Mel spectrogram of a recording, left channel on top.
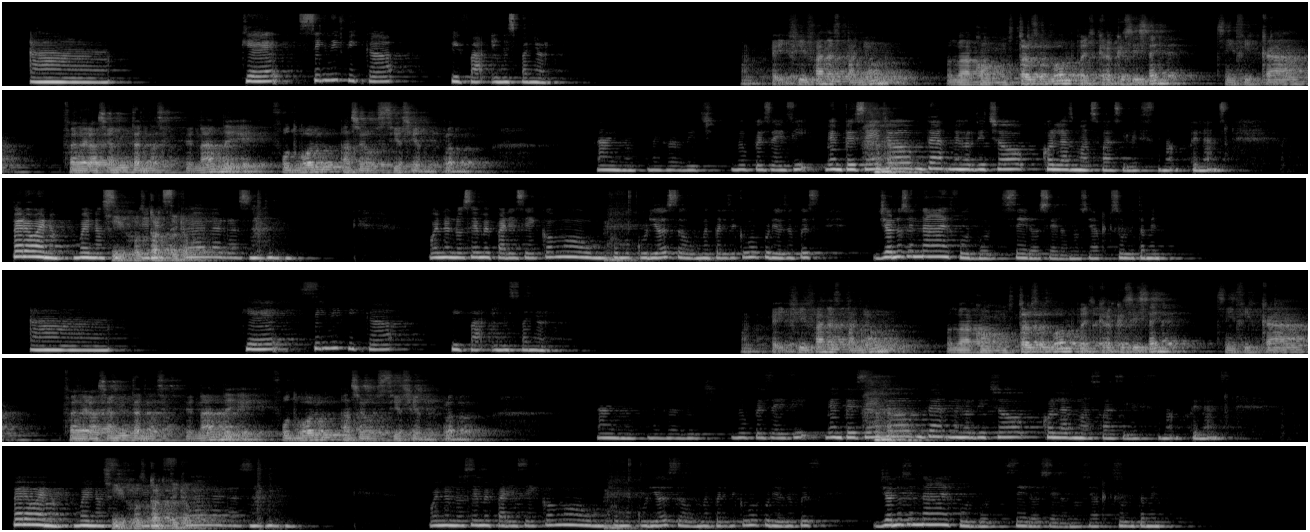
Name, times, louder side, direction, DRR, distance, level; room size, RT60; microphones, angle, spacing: voice 1, 0.3-1.1 2.4-2.8 3.1-3.9 4.5-5.5 19.0-25.7 26.2-29.0 30.4-34.2 34.8-37.7, left 2 dB, 90° left, 9 dB, 1.6 m, -28 dB
voice 2, 7.4-9.0 9.4-11.7 12.1-13.0 13.7-15.6 15.9-17.6 18.0-18.1 21.7-22.0 27.2-28.0 32.1-32.3, equal, 10° left, -3 dB, 7.9 m, -29 dB
28.5 x 20.5 x 6.7 m, 0.93 s
head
